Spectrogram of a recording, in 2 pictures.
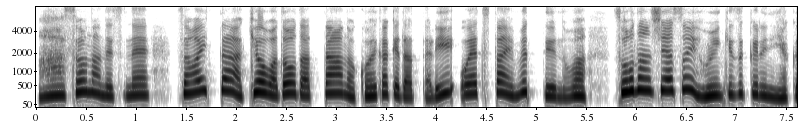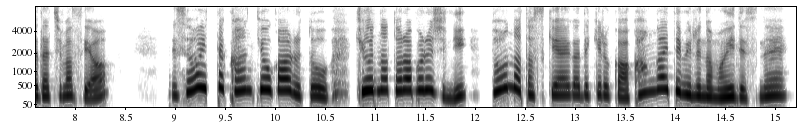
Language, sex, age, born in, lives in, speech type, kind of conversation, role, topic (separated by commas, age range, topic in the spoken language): Japanese, female, 25-29, Japan, United States, read, expert-assistant, expert, 起業の計画を立てるとき、予想外のトラブルにどう備えたら良いと思いますか？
